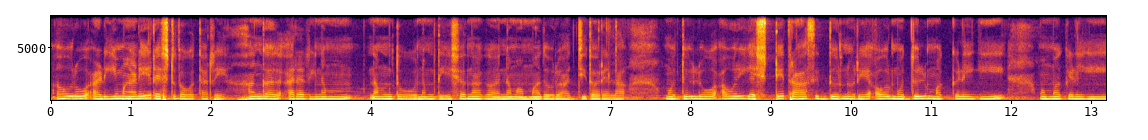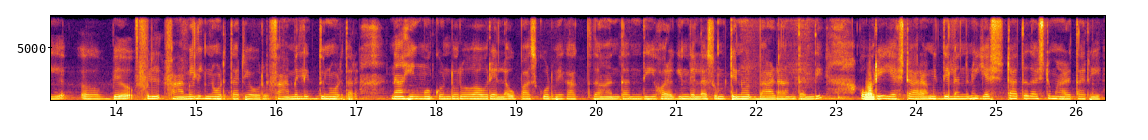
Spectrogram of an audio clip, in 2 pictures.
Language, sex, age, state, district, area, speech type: Kannada, female, 18-30, Karnataka, Gulbarga, urban, spontaneous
